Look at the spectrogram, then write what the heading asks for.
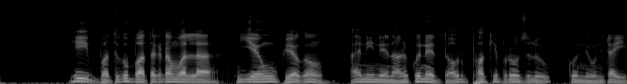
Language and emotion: Telugu, sad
